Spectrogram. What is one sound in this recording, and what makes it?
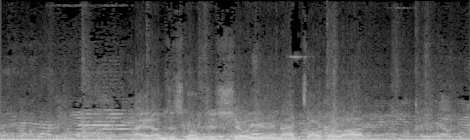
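Men and women chat nearby, outdoors.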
